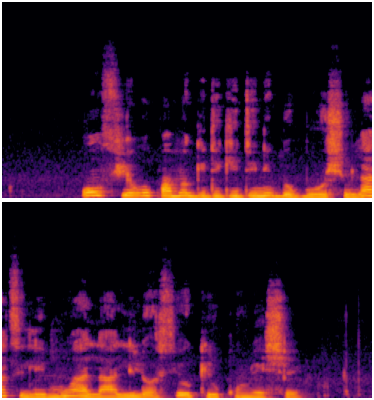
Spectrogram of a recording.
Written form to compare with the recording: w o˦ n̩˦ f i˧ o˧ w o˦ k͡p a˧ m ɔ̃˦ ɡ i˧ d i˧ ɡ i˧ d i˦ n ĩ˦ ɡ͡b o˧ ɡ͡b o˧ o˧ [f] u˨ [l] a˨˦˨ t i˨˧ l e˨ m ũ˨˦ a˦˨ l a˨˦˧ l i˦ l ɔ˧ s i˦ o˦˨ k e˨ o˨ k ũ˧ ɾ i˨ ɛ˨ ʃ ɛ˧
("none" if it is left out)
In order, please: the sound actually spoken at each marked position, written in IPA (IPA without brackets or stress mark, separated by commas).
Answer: ʃ, l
